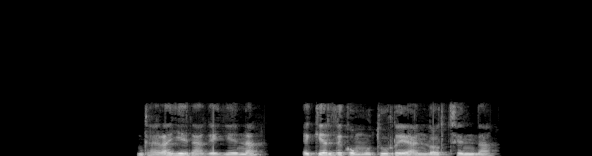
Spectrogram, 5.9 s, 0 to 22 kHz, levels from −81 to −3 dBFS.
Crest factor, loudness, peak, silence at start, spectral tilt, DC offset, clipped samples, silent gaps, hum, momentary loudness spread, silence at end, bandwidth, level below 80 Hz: 18 dB; -22 LUFS; -6 dBFS; 1.35 s; -5.5 dB/octave; under 0.1%; under 0.1%; 2.70-3.02 s; none; 10 LU; 1 s; 7.8 kHz; -64 dBFS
